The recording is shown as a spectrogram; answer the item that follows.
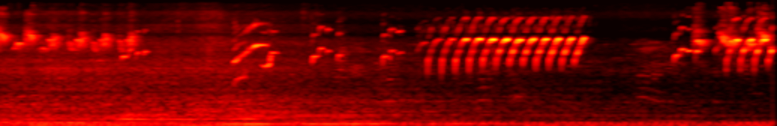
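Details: Canary singing: scattered high chirps and slurred rising notes, then a rapid run of about a dozen evenly repeated high notes, and another short trill at the end, all over a steady, loud, low rumbling hum.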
